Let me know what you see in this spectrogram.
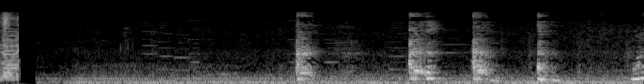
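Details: A child gives a simulated run of about five short, forced coughs for a school cough-medicine advertisement assignment, over a steady background hum and faint music.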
